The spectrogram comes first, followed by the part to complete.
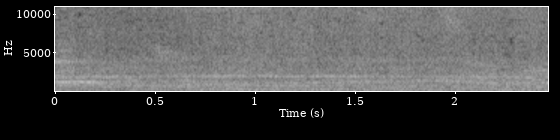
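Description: A steady low rumble with no distinct strokes or rhythm.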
